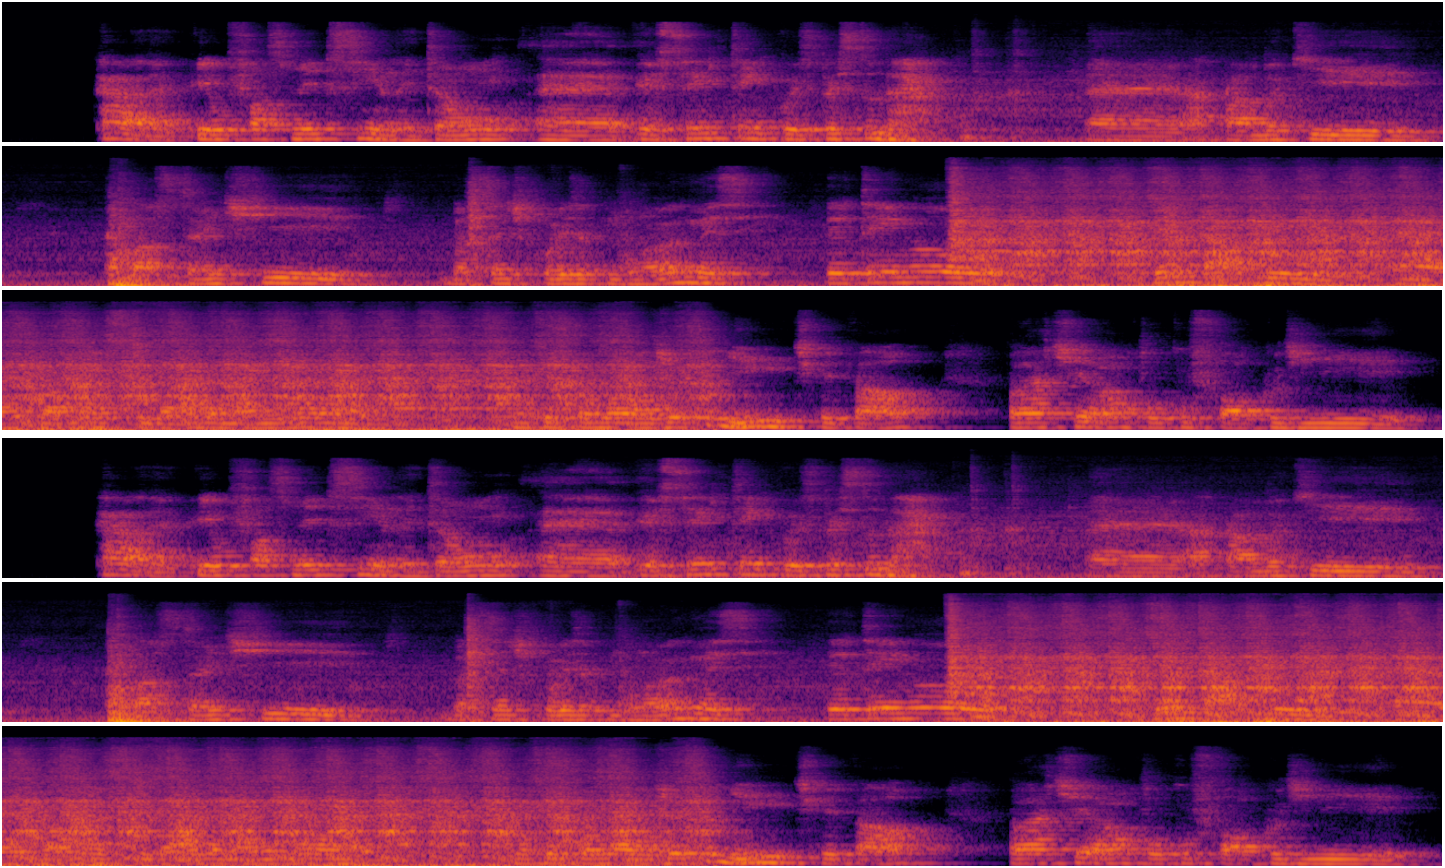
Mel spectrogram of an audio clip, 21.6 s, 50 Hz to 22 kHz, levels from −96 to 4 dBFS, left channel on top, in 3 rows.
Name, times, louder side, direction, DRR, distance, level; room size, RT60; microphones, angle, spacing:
voice 1, 0.5-4.7 5.4-7.1 7.7-9.0 9.4-10.9 11.3-12.3 13.0-16.3 17.0-19.0 19.4-21.4, left 1 dB, 50° left, -3 dB, 0.6 m, -32 dB
sound 1, 3.0-18.0, right 1 dB, 65° right, 0.7 m, -32 dB
2.7 x 2.0 x 2.7 m, 0.76 s
head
